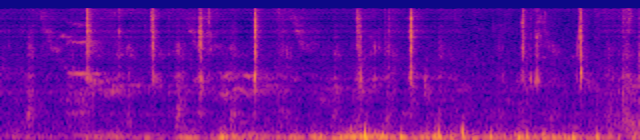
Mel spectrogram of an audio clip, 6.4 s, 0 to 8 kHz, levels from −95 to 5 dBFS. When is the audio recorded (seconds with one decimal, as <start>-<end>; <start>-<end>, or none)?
4.6-6.0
